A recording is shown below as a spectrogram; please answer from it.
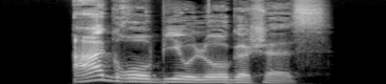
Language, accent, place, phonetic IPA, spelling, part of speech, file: German, Germany, Berlin, [ˈaːɡʁobioˌloːɡɪʃəs], agrobiologisches, adjective, De-agrobiologisches.ogg
- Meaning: strong/mixed nominative/accusative neuter singular of agrobiologisch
